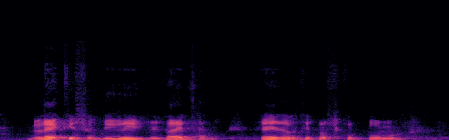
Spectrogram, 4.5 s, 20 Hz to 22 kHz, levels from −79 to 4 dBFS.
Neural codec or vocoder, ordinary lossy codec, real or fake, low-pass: codec, 32 kHz, 1.9 kbps, SNAC; Opus, 32 kbps; fake; 14.4 kHz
